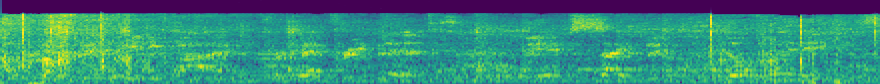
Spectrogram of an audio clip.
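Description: Faint, indistinct background speech with music beneath it, and a few light clicks.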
